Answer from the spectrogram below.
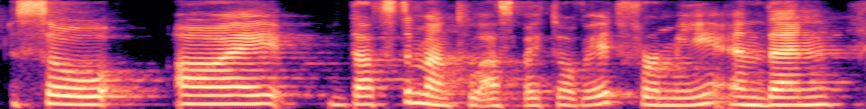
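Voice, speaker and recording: Woman from norway, young adult, formal careful answers, middle pitch. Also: steady tone. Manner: measured and formal, with careful connectives. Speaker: guest. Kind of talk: interview answers.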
